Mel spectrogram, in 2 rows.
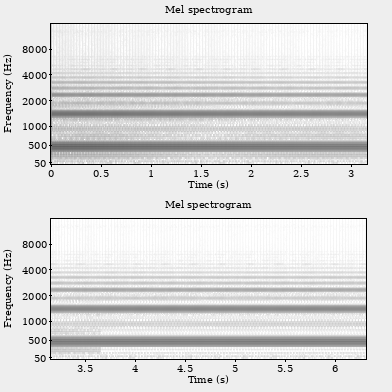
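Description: Clarinet holding one long note, written C5 (a concert B-flat), steady and slowly fading. A lower accompanying chord sounds under it and drops out a little past halfway, leaving the clarinet note alone.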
